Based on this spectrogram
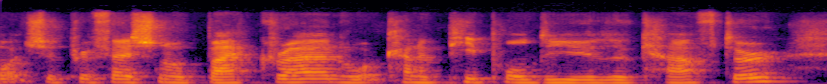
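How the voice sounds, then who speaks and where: A man with a Scottish accent speaks in a fairly high pitch, somewhat breathy, with fairly even intonation. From Scotland. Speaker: sports nutrition presenter. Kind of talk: webinar presentation. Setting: online webinar. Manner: conversational.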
